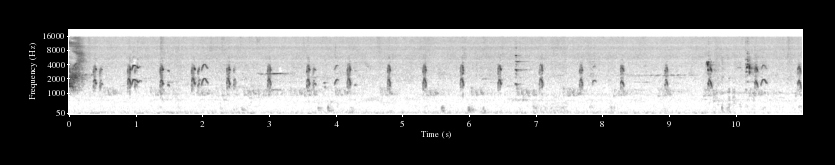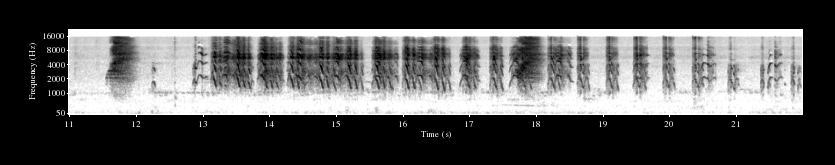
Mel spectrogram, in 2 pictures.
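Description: Birds calling. Faint short calls come about twice a second, then after about twelve seconds a loud, rapid run of harsh calls, several a second, takes over.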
